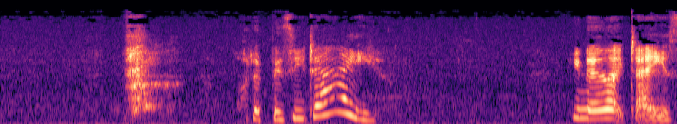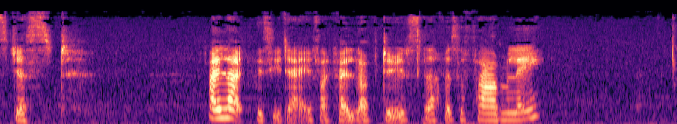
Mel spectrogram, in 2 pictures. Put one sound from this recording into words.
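A young woman talks casually and expressively, close by.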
